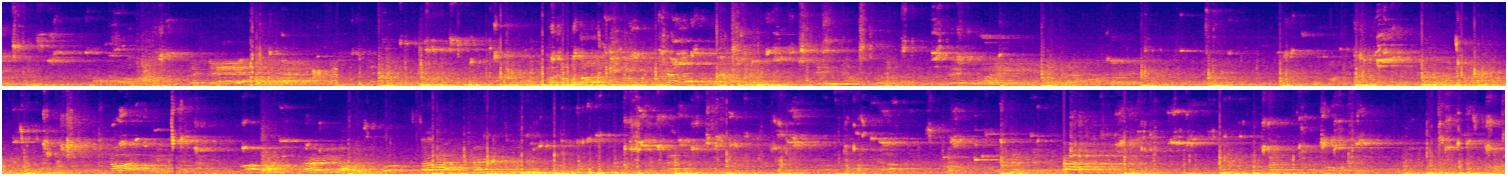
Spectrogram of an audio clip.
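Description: Live basketball game sound in a gym: a basketball dribbled and bouncing on the hardwood floor in repeated short thuds, mixed with players' indistinct voices and shouts, echoing in the large hall.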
